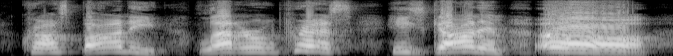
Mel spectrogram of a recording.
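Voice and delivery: high, loud hammed-up play-by-play; mock commentator call. Vlogger mocking the commentator's pet move call, mock play-by-play. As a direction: mimic an excited announcer calling a pinfall. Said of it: "He'll say that every time".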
